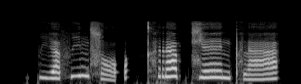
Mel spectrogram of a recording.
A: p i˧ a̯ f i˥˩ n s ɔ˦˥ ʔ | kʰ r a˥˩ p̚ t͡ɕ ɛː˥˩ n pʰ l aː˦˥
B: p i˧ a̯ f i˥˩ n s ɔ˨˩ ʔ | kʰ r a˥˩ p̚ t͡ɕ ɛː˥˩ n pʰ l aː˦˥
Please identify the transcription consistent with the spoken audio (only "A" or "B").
B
